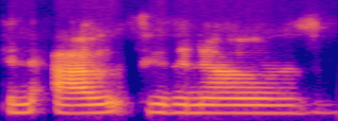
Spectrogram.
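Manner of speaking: slow, calm breathing guidance; guided meditation. Acted. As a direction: soothe them through each breath.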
